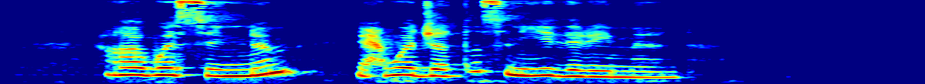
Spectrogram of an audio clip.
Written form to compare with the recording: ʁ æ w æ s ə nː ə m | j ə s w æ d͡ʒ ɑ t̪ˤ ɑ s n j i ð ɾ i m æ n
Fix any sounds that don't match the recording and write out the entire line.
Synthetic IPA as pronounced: ʁ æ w æ s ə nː ə m | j ə ħ w æ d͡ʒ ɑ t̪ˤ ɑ s n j i ð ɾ i m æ n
